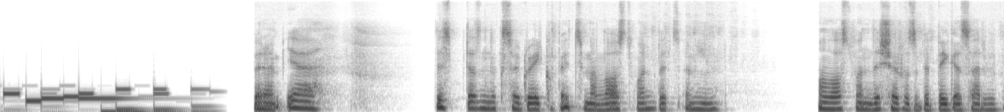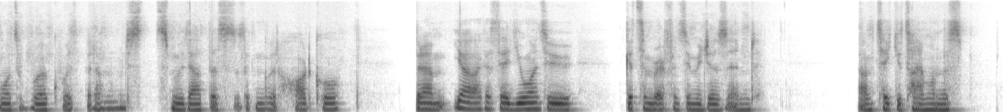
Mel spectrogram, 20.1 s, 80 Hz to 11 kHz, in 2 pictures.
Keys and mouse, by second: 0.0-0.8 typing, 2.1 n, 5.1 f, 5.5 s, 6.2 s.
